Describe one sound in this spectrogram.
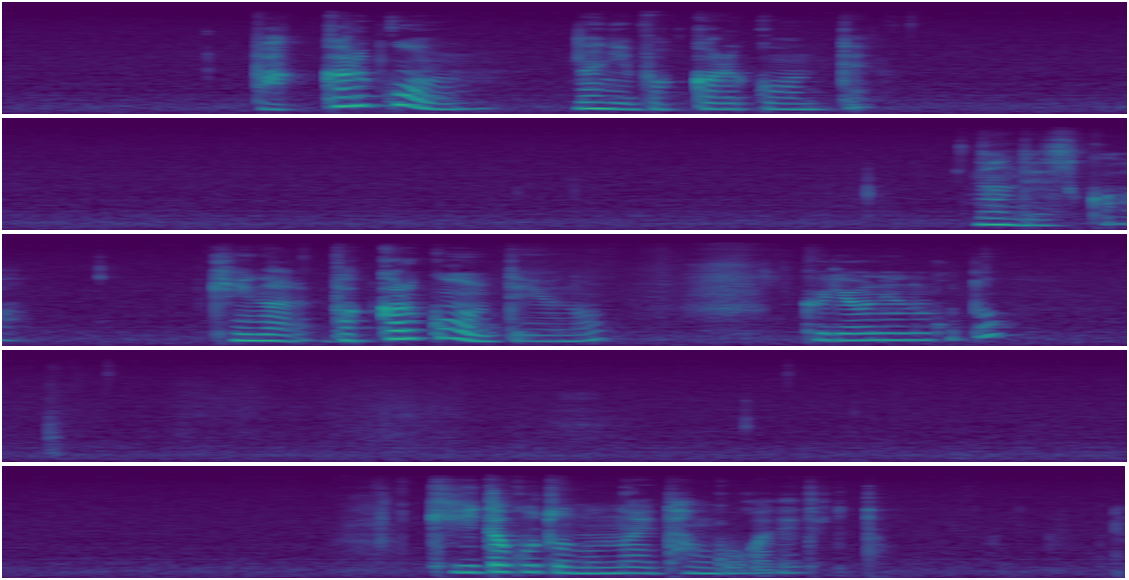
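A young woman speaks softly and casually, close to a microphone, in short bursts.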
